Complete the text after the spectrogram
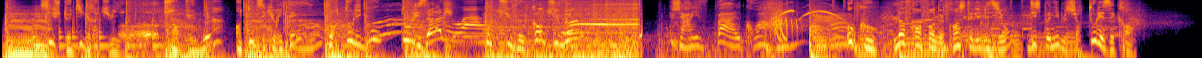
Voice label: spot pub; OKOO

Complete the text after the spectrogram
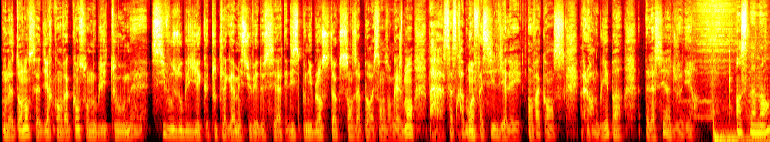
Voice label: RADIO; SEAT

